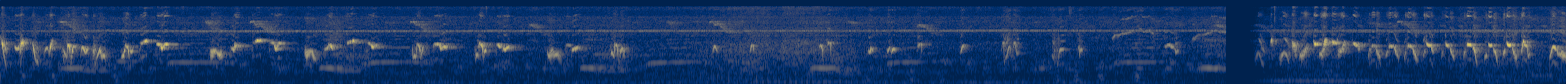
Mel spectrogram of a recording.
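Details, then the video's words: {'caption': 'Long ropel song of a sooty-headed bulbul: rapid chattering phrases repeated in steady bursts, a short dip in the middle, then a renewed fast stream of warbling notes over a faint high hum.'} "SUARA BURUNG TRUCUKAN ROPEL❗❗❗BURUNG TRUCUKAN NGEROPEL❗❗❗"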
